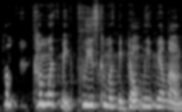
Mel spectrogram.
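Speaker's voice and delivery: scared mother begging her protector; pleading. Acted. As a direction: beg him not to leave. Liv begs lord to stay.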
